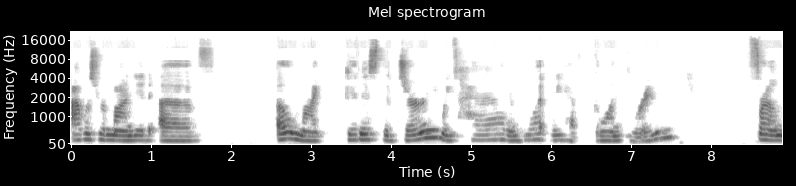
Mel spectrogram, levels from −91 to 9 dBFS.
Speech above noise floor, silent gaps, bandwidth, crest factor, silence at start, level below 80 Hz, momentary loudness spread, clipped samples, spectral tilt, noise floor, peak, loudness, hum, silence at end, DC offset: over 58 dB; 1.81-1.90 s, 2.36-2.40 s, 3.22-3.40 s, 6.39-6.49 s; 18 kHz; 22 dB; 0 s; -88 dBFS; 16 LU; under 0.1%; -4.5 dB/octave; under -90 dBFS; -10 dBFS; -32 LUFS; none; 0 s; under 0.1%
